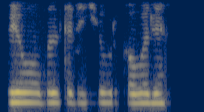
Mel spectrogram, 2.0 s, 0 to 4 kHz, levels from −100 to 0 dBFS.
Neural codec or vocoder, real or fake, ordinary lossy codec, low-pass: none; real; Opus, 24 kbps; 3.6 kHz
